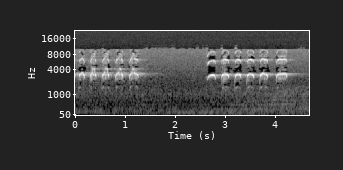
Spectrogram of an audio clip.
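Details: Fish-calling Osprey on the nest at Loch of Lowes webcam in Scotland: two bursts of high, ringing chirps, about six then seven notes, separated by a second-long pause, over faint background hiss.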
